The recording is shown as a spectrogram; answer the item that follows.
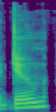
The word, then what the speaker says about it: DEWM: And by the way, Doom is spelled D E WM.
